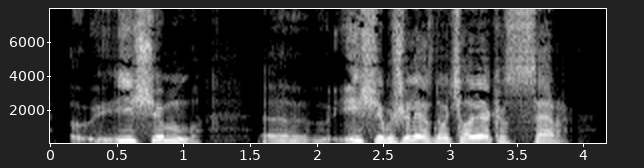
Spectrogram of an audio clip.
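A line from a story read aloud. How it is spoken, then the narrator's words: Stammering. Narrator (Russian): заикаясь, проговорил он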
